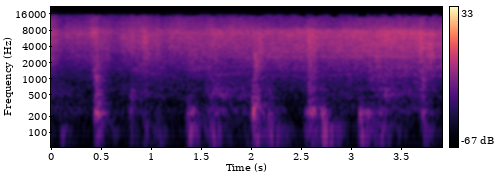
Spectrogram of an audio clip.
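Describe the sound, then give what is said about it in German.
Minced meat fries in a pan with a steady, bright sizzle. Scraping stir strokes cut through it at an uneven rhythm. “im Hintergrund so ein wunderschönes Grundrauschen vom Anbraten”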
